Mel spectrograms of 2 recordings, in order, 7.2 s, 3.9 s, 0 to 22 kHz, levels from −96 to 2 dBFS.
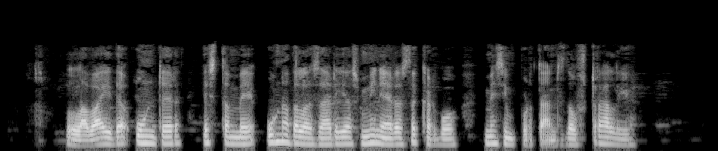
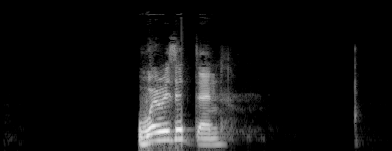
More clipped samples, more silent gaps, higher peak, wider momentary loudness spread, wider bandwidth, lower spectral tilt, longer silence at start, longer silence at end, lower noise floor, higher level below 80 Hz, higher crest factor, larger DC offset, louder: neither; neither; about the same, -2 dBFS vs -2 dBFS; second, 9 LU vs 20 LU; about the same, 7.8 kHz vs 7.8 kHz; first, -7.5 dB/octave vs -6 dB/octave; second, 0.65 s vs 1.4 s; second, 0.85 s vs 1.7 s; second, -63 dBFS vs -78 dBFS; about the same, -58 dBFS vs -62 dBFS; about the same, 16 dB vs 18 dB; neither; second, -18 LUFS vs -13 LUFS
